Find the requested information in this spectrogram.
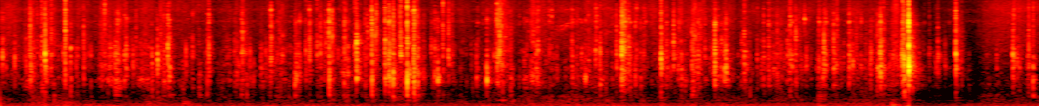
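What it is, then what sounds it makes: Plastic keyboard keys clacking. A plastic gaming keyboard is held vertically while a palm and fingertips rub and press across the keys. A dense, continuous stream of short, bright plastic clacks and rattles runs over a steady low hum.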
